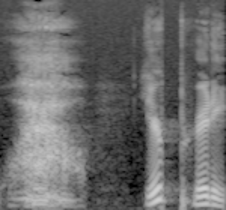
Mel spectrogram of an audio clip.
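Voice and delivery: put-on voice of an eight-year-old child. Retelling Shazam meeting Wonder Woman: Shazam like an eight-year-old kid. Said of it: "asking these questions like an eight-year-old kid".

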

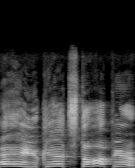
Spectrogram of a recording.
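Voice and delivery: play-acted, very high-pitched, shrill, loud yell. Retelling what a guy yelled from his car window, imitating his yell. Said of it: "starts yelling".

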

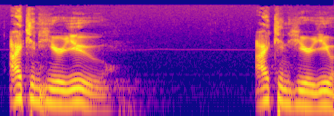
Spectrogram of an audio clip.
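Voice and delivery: put-on yelling, called back with punch. Retelling how he answered the rescue worker: imitating someone yelling. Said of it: "And he yells it".

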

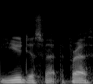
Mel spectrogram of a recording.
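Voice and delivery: ordinary delivery

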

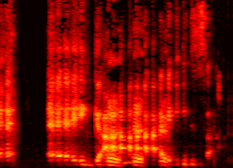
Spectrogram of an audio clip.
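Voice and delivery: high, loud, glitchy, busted broken-mic voice. Showing what a broken controller mic would sound like in a party: imitating a broken mic voice. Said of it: "That was a really good impersonation".

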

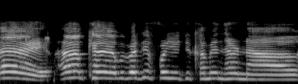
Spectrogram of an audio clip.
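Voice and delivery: high-pitched makeup lady character voice. Doing a bit as one of the makeup ladies: impression of a makeup lady. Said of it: "It's an impression of one of the makeup ladies".

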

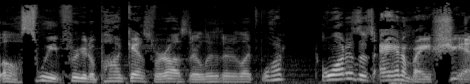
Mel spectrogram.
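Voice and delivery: put-on southern Alabama accent. Imagining a listener reacting to the podcast, in a southern Alabama acid-user voice. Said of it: "what regular acid user from, like, southern Alabama did you pick up for that impression".

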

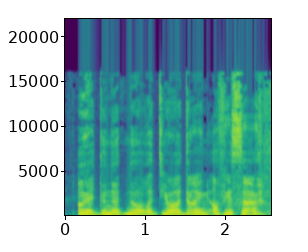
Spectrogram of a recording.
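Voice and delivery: put-on thick French accent. Speaker showing how someone in a dubbed movie speaks english, heavy french accent. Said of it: "speaks English with a really heavy French accent".

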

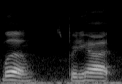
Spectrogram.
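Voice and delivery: bone-dry, super dry deadpan delivery. Co-host picturing the friend reacting to an actor on tv: imitating a super dry voice. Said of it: "in your like super dry voice".

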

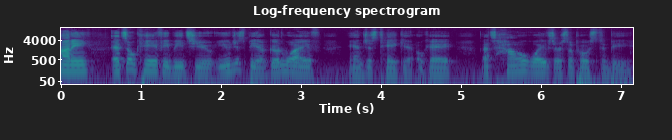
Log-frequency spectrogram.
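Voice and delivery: comforting, caring, reassuring counsellor-style advice-host voice. Mocking a disliked public figure named Delilah: Delilah impression. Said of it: "that's always my impersonation of how".

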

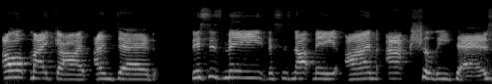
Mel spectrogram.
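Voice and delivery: ordinary talk, nothing marked

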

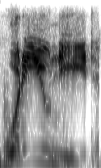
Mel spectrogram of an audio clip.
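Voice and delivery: thick, gruff soldier voice. Trying out voices for a role, attempt a rough, thick soldier's voice. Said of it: "more like a thick soldier's voice".

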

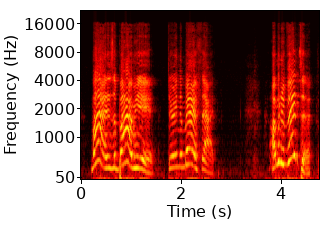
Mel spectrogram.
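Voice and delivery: ever-climbing loud high voice. Acting out the movie scene with the bomb, high-pitched Mark Wahlberg impression. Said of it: "He just keeps getting higher pitched every time".

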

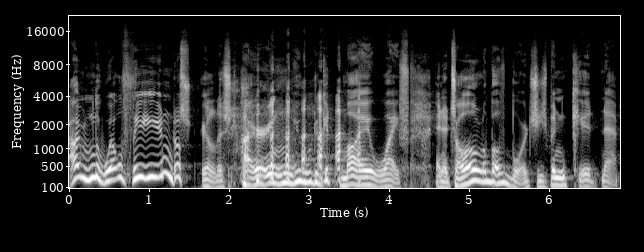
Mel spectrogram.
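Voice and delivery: put-on, hammy mock old man voice.

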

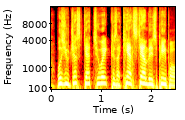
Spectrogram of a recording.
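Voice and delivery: put-on loud stage whisper. Retelling a movie scene where Nora whispers too loudly: imitating Nora's loud whisper. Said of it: "talking so loud that everyone can hear".

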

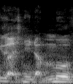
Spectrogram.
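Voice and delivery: put-on irritated, angry, bossy man's voice. Retelling what a man at the pregame demanded: imitating an angry man. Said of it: "getting all angry".

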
